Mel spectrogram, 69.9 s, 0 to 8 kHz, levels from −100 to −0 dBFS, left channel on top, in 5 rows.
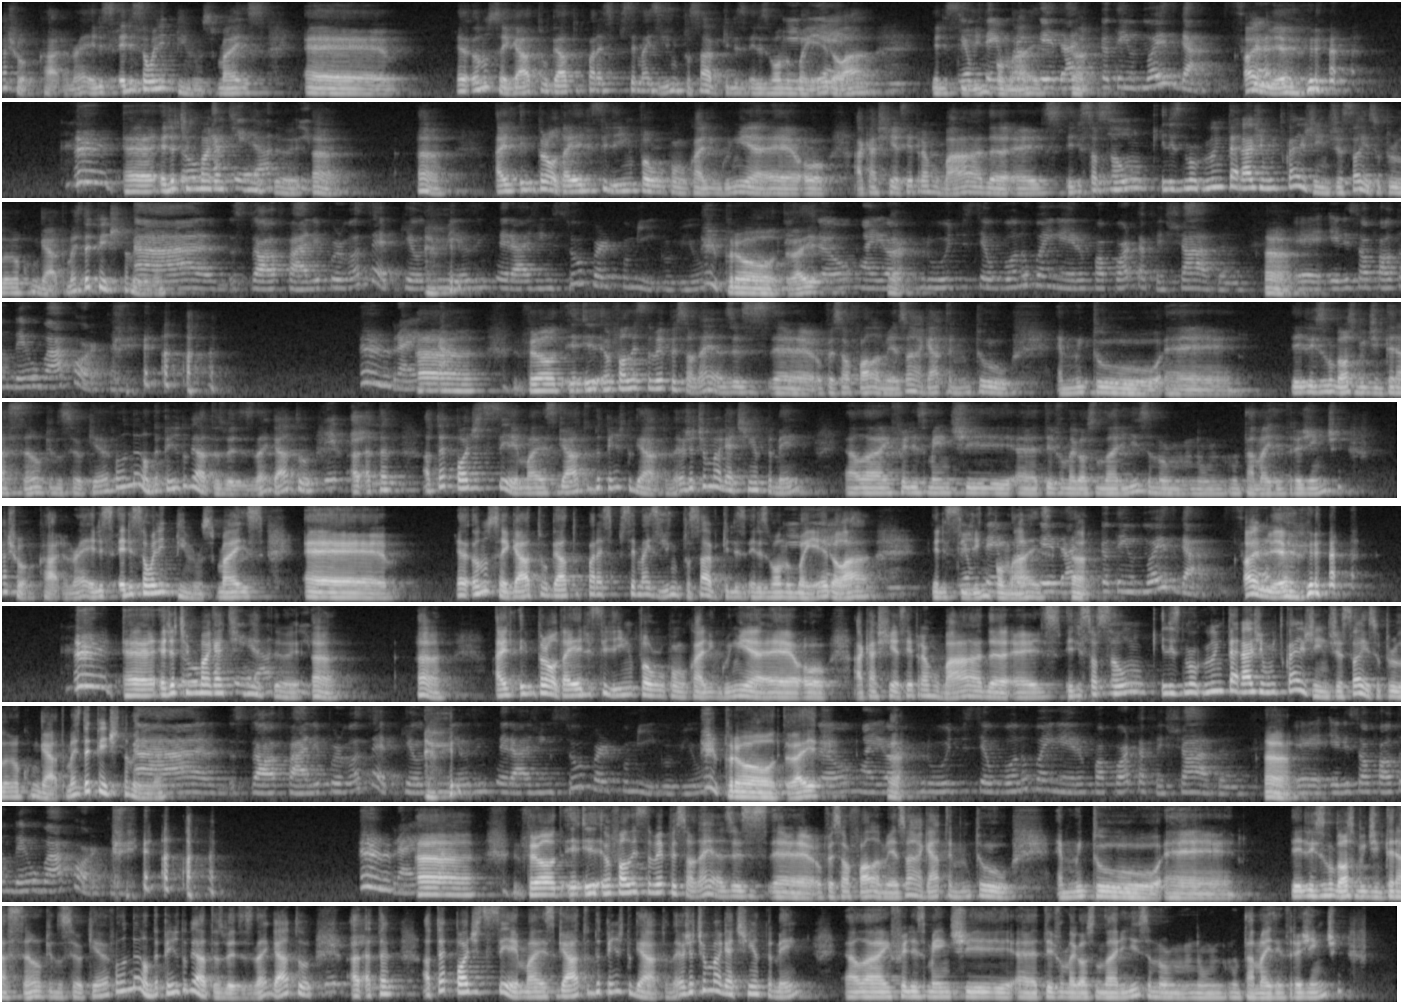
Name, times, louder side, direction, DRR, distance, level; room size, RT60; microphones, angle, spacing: voice 1, 0.0-3.9 4.5-10.4 10.7-10.8 12.4-13.6 14.7-17.3 18.1-18.4 18.9-29.6 32.2-32.5 35.0-36.3 36.8-37.0 40.6-40.9 43.1-44.1 45.5-54.3 54.9-59.2 59.4-69.6, right 5 dB, 85° right, 10 dB, 0.6 m, -27 dB
voice 2, 1.0-1.8 7.8-9.0 9.5-12.0 12.3-12.8 14.6-14.8 15.8-17.4 24.9-25.4 29.3-35.1 35.8-40.4 40.9-43.2 45.9-46.5 59.2-60.0 65.3-65.6, equal, ahead, 3 dB, 1.5 m, -37 dB
12.5 x 10.5 x 5.2 m, 0.85 s
head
